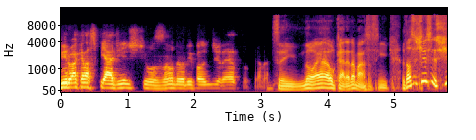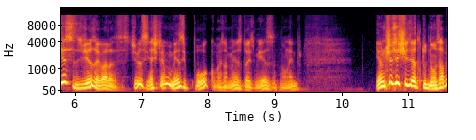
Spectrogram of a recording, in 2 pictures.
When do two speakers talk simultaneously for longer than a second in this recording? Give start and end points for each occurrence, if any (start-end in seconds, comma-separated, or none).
none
